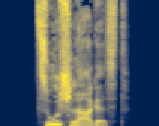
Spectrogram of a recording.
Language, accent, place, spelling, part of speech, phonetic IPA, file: German, Germany, Berlin, zuschlagest, verb, [ˈt͡suːˌʃlaːɡəst], De-zuschlagest.ogg
- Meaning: second-person singular dependent subjunctive I of zuschlagen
